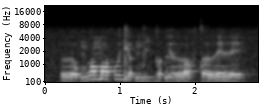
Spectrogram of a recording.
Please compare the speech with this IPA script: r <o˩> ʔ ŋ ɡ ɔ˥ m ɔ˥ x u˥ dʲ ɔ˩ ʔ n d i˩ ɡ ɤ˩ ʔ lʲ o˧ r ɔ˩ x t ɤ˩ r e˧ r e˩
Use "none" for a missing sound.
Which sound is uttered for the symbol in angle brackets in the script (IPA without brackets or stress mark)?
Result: o˩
